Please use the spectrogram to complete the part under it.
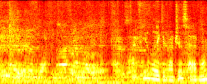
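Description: A person shuffles a deck of playing cards.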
